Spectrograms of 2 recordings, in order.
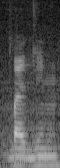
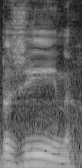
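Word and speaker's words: Baijini: By Gene. No, it's pronounced Bajine by that one developer.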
